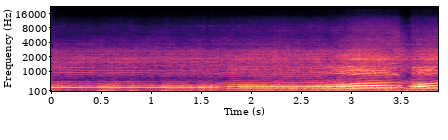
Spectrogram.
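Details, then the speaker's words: 1999 Yamaha Vmax 700 triple snowmobile, warmed up: two-stroke idles well and opens up at high rpm but sags and bogs at mid throttle; one plug reads lean, cause not confirmed. "well seems to idle well it opened up real good when you get into the high RPMs but like mid throttle she's just [Music] bogging"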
